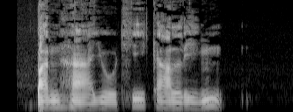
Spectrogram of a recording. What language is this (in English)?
Thai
